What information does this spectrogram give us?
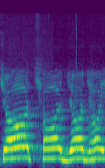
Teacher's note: इनका उच्चारण जो है दोस्तों आपका ये तालव्य होता है यानी कि तालु से होता है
